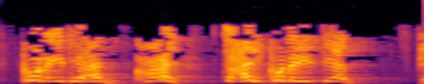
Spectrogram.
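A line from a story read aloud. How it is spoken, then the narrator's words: Shouted. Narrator (Chinese): 就跟对方喊了一声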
